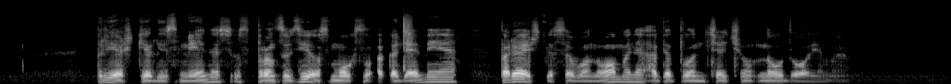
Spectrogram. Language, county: Lithuanian, Kaunas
